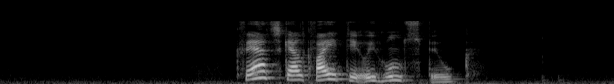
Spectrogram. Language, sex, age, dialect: Faroese, female, 36-60, Suðurstreymoy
